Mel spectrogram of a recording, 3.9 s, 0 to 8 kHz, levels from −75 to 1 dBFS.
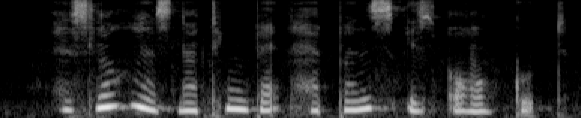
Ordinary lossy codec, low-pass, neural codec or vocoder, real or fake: none; none; codec, 16 kHz, 8 kbps, FreqCodec, smaller model; fake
